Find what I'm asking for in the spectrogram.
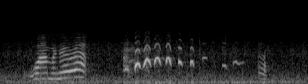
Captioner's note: laughs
